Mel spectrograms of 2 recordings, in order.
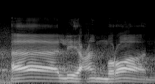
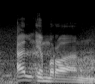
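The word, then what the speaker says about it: Āli ʿImrān: 135 hingga ayat 136 ya bacanya Ali Imron Maksudnya apa keluarga ya hal ini keluarga-keluarga Imron eee karena yang kita dengar dia baca ataupun disebut al-imran bukan Al Imron Ali Lan Tuh buka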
